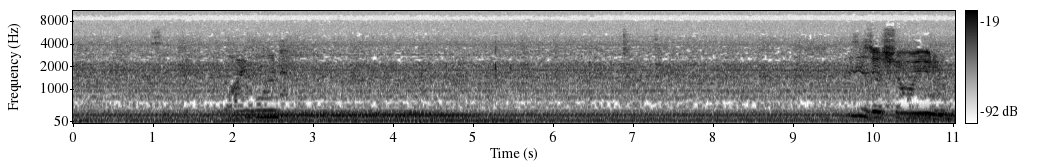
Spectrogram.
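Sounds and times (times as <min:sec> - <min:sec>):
machinery humming: 0:00.0 - 0:11.0.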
